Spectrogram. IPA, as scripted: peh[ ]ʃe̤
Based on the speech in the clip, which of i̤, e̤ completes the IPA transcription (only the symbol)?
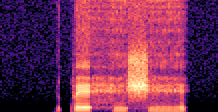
e̤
